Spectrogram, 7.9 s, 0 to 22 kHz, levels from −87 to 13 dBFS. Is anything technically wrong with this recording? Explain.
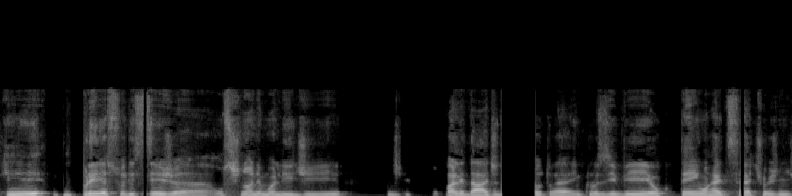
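Yes, there are corrupt frame muted faults. Flipped bits in the compressed stream made the decoder reject whole frames, and the player inserted silence instead, so the speech drops abruptly to nothing at 1.42–1.53 s, 5.01–5.41 s and 7.40–7.50 s. The gaps, roughly two, eight and one frame long, keep timing intact.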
